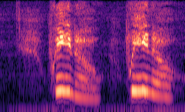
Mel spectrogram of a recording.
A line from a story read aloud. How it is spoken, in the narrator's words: chirped the sparrows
